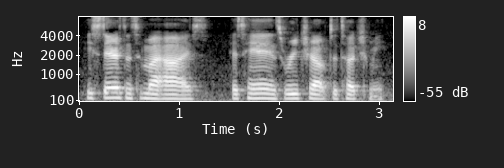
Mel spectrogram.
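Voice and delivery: ordinary delivery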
